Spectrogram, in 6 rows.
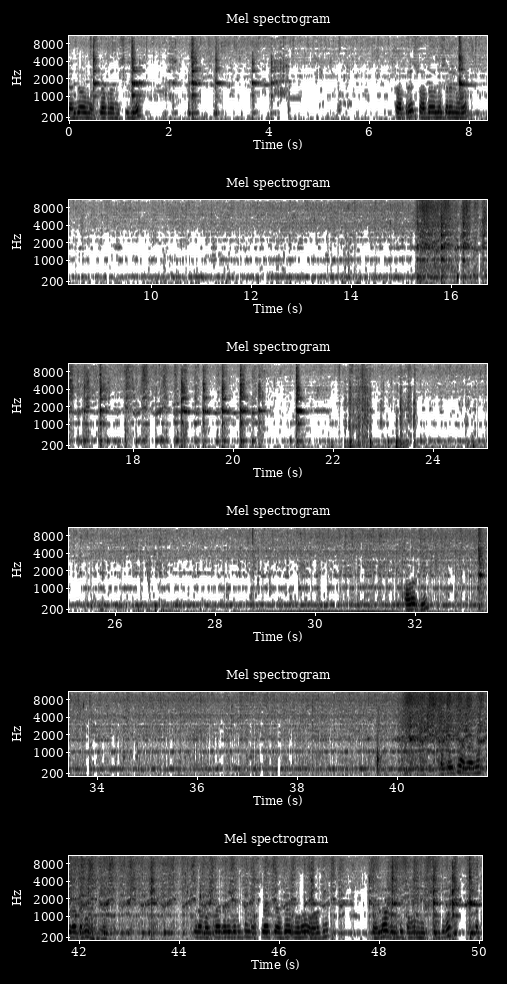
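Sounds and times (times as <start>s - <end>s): brass pot ringing: 0.0s - 4.6s, 7.7s - 8.8s, 15.2s - 22.0s, 28.3s - 37.3s, 38.5s - 50.0s
spoon clinking and scraping pot: 0.0s - 4.6s, 7.6s - 8.8s, 15.2s - 23.8s, 31.0s - 35.0s, 39.2s - 50.0s
oil sizzling: 0.0s - 50.0s.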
